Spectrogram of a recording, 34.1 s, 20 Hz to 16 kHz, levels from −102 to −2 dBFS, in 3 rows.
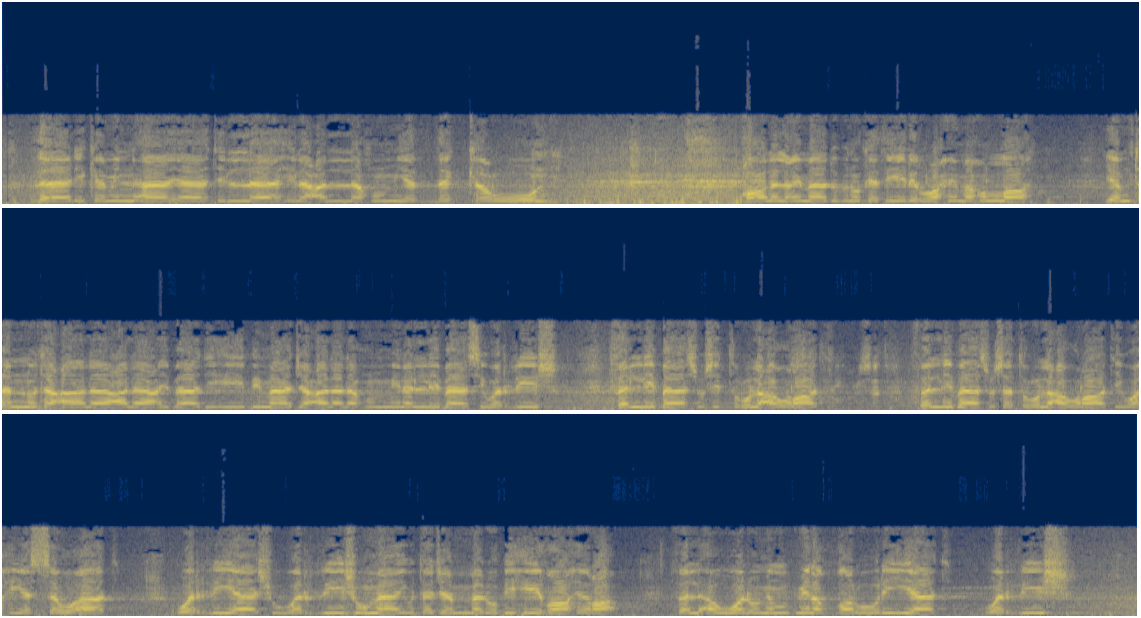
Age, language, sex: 30-49, Arabic, male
